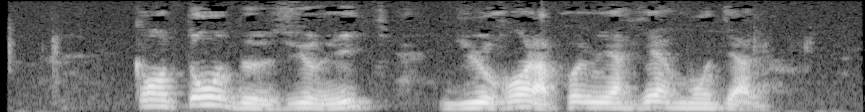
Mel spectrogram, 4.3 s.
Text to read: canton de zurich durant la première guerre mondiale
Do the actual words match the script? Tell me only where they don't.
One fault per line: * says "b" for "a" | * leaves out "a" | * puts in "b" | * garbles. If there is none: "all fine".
all fine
